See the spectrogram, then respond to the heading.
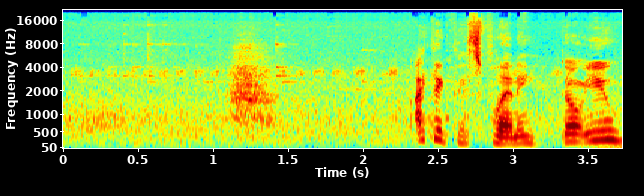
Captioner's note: sighs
